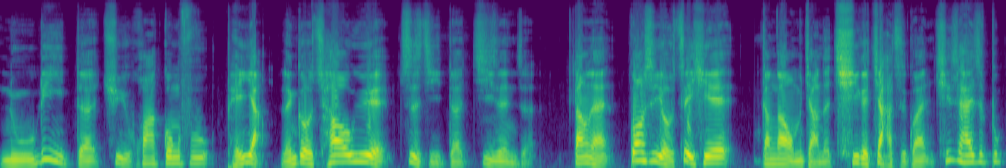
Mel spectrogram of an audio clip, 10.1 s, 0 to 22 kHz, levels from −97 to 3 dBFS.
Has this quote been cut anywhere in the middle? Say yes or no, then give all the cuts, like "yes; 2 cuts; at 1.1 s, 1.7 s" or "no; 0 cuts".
yes; 3 cuts; at 2.2 s, 2.7 s, 5.6 s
